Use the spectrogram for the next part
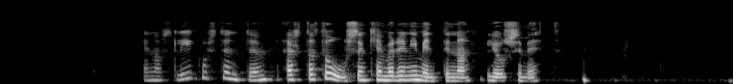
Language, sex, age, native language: Icelandic, female, 60-69, Icelandic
